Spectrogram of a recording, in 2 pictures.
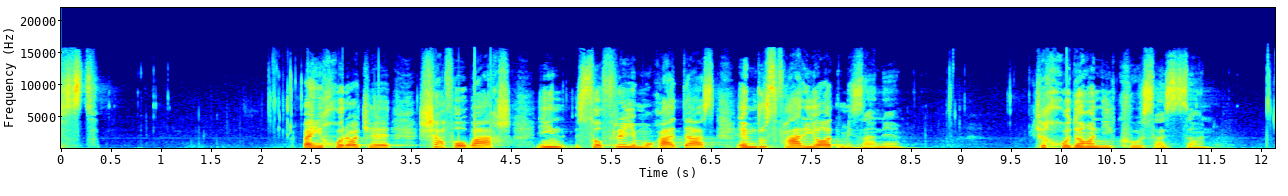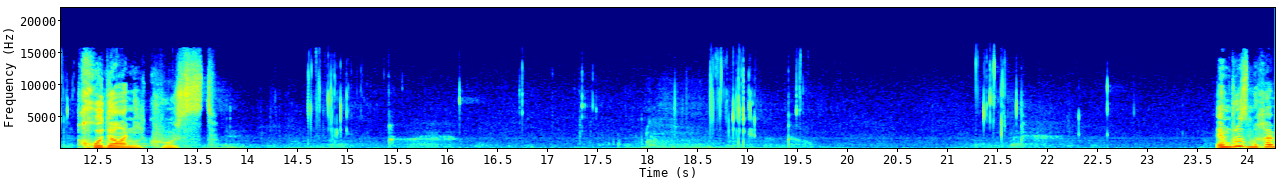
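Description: A woman speaks with animation into a microphone, heard through loudspeakers in an echoing hall.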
